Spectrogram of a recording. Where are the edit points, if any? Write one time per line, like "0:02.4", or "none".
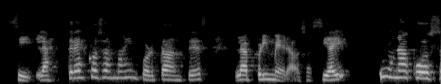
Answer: none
